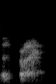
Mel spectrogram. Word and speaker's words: LaCroix: It is technically pronounced LaCroix.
